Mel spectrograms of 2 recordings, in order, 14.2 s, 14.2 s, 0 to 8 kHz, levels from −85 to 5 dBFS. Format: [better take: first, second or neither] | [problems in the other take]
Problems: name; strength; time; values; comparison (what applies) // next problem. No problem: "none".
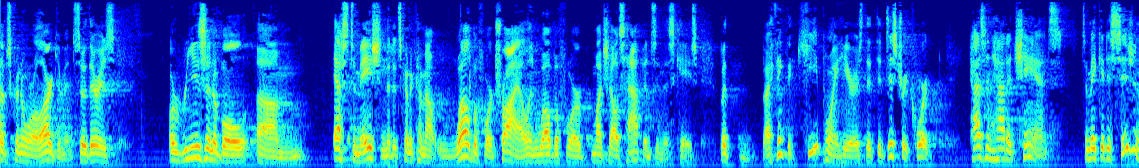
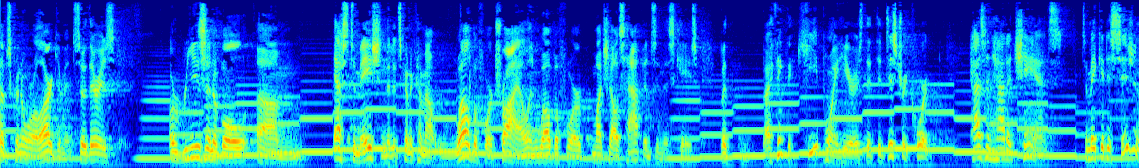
first | background sound (Wind instrument, woodwind instrument); 8 dB below the speech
